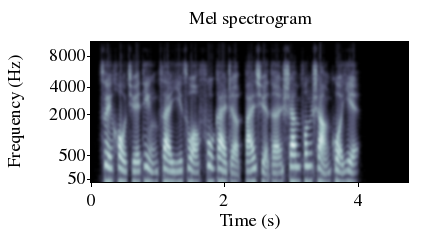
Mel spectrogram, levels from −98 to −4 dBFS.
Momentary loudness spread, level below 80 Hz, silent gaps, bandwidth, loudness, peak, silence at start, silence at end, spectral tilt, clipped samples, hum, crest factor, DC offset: 9 LU; -58 dBFS; none; 11 kHz; -22 LUFS; -2 dBFS; 0.15 s; 0.75 s; -4 dB/octave; under 0.1%; none; 20 dB; 0.5%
